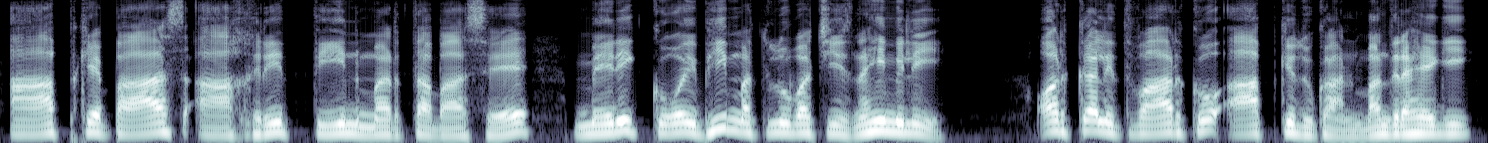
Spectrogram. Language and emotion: Urdu, disgusted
